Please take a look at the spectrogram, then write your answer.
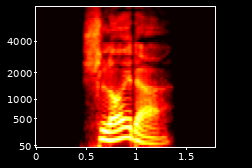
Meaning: inflection of schleudern: 1. first-person singular present 2. singular imperative
- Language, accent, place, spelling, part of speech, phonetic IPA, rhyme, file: German, Germany, Berlin, schleuder, verb, [ˈʃlɔɪ̯dɐ], -ɔɪ̯dɐ, De-schleuder.ogg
